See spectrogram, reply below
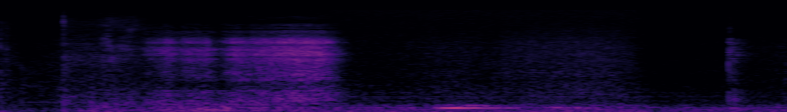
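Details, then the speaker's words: Patient with obstructive sleep apnoea woken briefly by a breathing stop: loud, rough gasping inhalation, a brief snore-like breath, a pause, then another sharp gasp, before falling back asleep. "der Patient trinkt nach Luft er ist Halbach ein Atemstillstand hat ihn aufgeweckt für einen kurzen Moment atmet der ruhig schläft wieder ein"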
